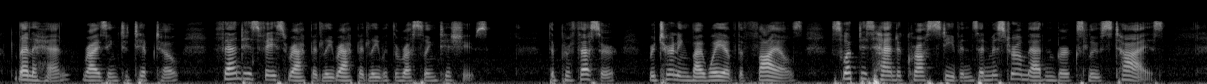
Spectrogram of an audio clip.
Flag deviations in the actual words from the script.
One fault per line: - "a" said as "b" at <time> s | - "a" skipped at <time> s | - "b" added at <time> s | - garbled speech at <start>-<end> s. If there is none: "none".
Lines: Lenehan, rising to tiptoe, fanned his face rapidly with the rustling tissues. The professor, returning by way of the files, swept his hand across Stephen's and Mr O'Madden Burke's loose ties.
- "rapidly" added at 3.4 s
